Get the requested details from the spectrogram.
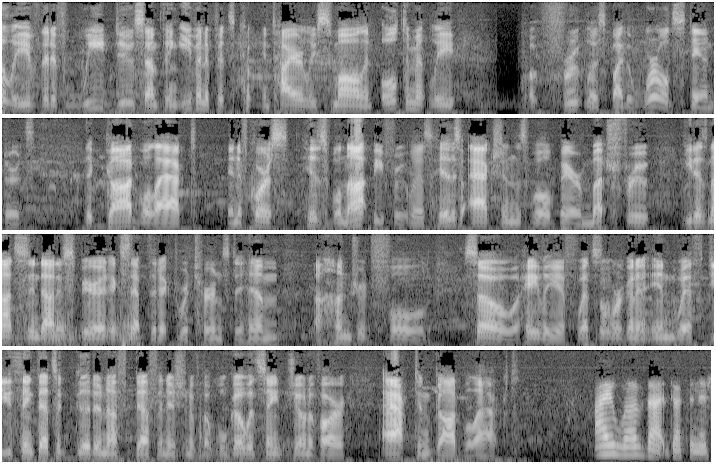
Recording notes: Live At IA St Fair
